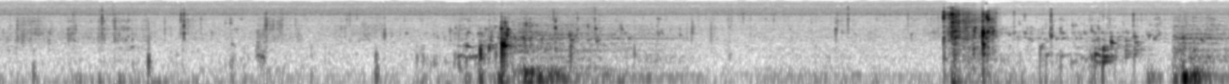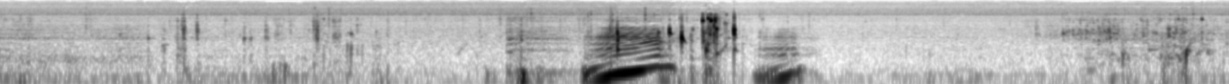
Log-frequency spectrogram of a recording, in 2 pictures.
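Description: Muffled sounds with the camera underwater: scattered knocks and clicks from the spearfishing gear and the speared fish being handled, with sloshing and gurgling water. About nine seconds in comes a short, loud sound rising steeply in pitch, of unclear source.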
